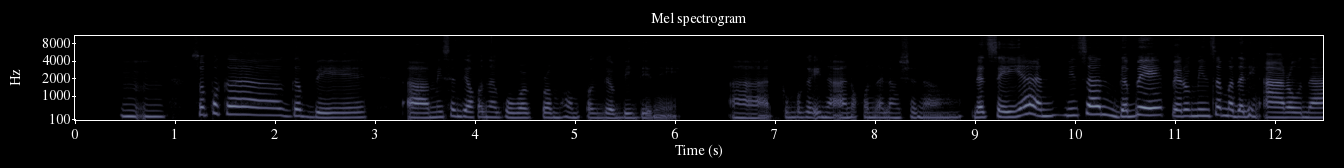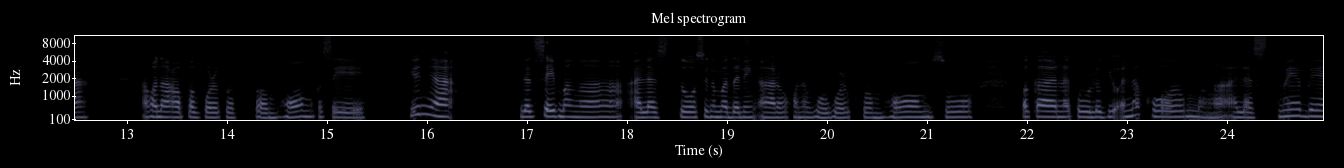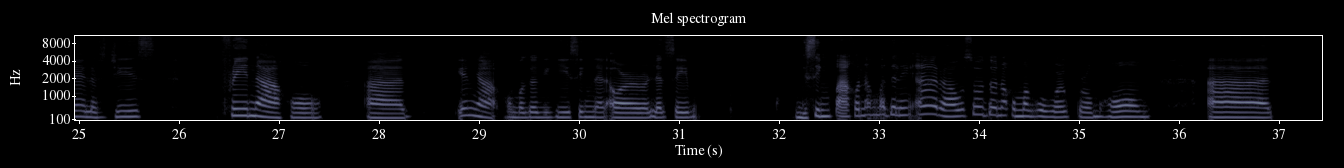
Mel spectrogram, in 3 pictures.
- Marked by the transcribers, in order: none
- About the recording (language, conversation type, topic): Filipino, advice, Paano ako makakahanap ng oras para sa mga hilig ko?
